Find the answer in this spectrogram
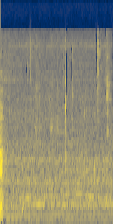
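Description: Quiet room tone: a steady low hum with a few faint, irregular ticks.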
